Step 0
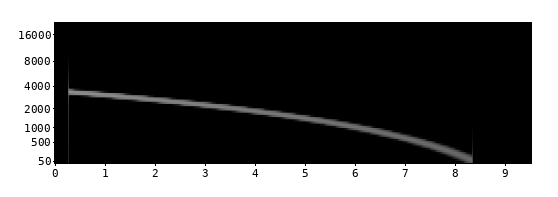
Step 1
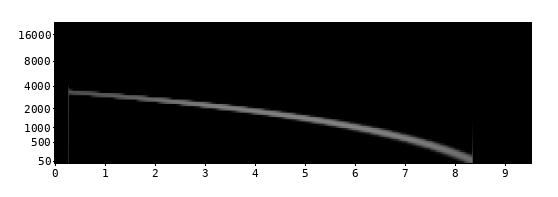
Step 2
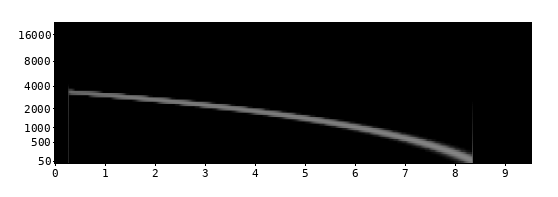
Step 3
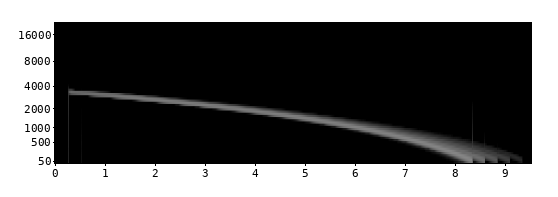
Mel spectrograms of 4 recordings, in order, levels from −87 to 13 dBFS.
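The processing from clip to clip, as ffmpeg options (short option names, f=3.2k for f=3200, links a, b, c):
-af "acompressor=threshold=-46dB:ratio=6,lowpass=f=2.5k:w=0.5412,lowpass=f=2.5k:w=1.3066,dynaudnorm=f=210:g=21:m=8.5dB"
-af "alimiter=level_in=23dB:limit=-24dB:level=0:latency=1,volume=-23dB,volume=9dB"
-filter_complex "[0:a]asplit=2[a][b];[b]adelay=250,lowpass=f=810:p=1,volume=-9.5dB,asplit=2[c][d];[d]adelay=250,lowpass=f=810:p=1,volume=0.36,asplit=2[e][f];[f]adelay=250,lowpass=f=810:p=1,volume=0.36,asplit=2[g][h];[h]adelay=250,lowpass=f=810:p=1,volume=0.36[i];[a][c][e][g][i]amix=inputs=5:normalize=0"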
